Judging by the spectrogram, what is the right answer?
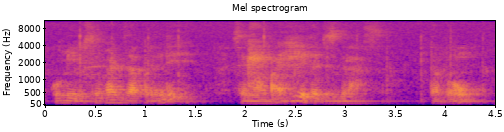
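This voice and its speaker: Soft-spoken young father, roomy and distant. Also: low-pitched, sing-song, moderate pace, slight background noise. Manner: gentle, coaxing, moralizing. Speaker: vlogger and father. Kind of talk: talking softly to his baby son on camera. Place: home, at night. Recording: echoey room, voice from off-mic.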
